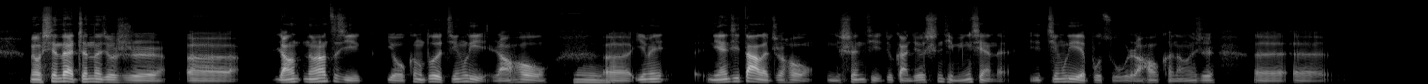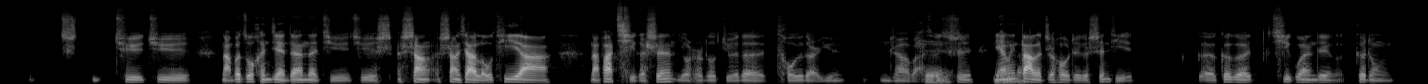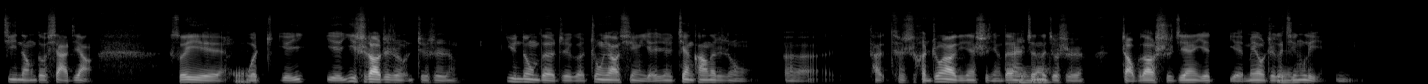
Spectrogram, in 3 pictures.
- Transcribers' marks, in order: other background noise; tapping
- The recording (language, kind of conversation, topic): Chinese, advice, 我该如何养成每周固定运动的习惯？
